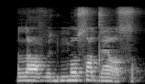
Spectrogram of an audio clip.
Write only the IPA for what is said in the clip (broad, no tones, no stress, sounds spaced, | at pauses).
l ɑ v o d ŋ͡m ø sˤ ɑ d æ sˤ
